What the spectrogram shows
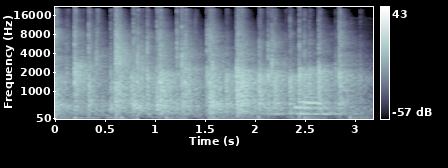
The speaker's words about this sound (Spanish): Y un aplauso, por favor, un aplauso.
